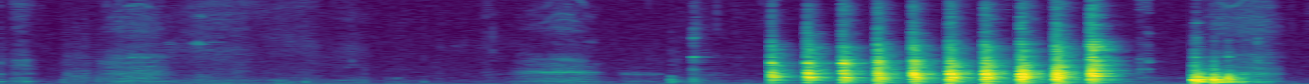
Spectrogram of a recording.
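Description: Chisel being driven into hardwood with a turned wooden mallet to chop dovetail waste: a quick run of a dozen or so light taps, about six a second, starting nearly four seconds in.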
